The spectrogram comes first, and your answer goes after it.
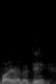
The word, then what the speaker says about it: biology: Biology.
